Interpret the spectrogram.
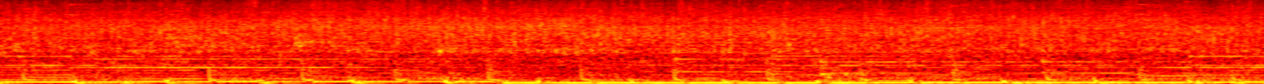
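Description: Meatballs shallow-frying in hot oil in a pan: a steady sizzle, with background music under it.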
